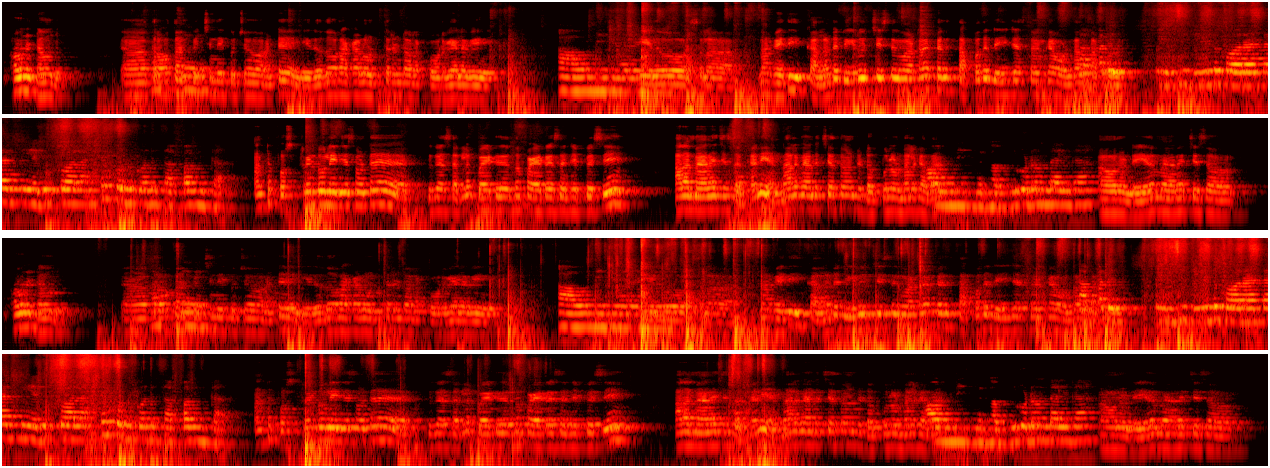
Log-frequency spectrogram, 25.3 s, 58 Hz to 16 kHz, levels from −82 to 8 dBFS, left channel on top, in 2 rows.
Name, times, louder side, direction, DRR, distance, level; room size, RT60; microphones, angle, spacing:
voice 1, 0.1-0.6 1.2-4.9 6.3-11.2 15.2-18.9 19.4-22.1 23.6-25.0, left 4 dB, 50° left, 7 dB, 0.3 m, -36 dB
sound 1, 1.0-1.8 2.1-2.2 2.8-3.0 3.4-3.5 3.7-4.0 4.5-4.6 4.9-5.4 5.8-14.7 15.5-16.8 17.1-18.1 19.8-20.5, right 4 dB, 75° right, 0.4 m, -38 dB
voice 2, 1.5-2.0 5.6-6.7 10.8-11.1 11.5-14.9 20.0-20.1 21.9-23.6, left 1 dB, 15° right, 2 dB, 0.4 m, -35 dB
3.5 x 2.4 x 2.4 m, 0.66 s
head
